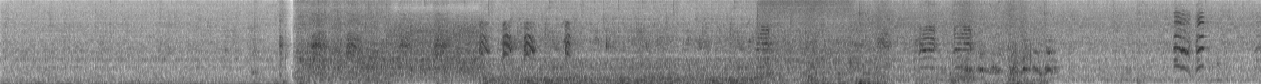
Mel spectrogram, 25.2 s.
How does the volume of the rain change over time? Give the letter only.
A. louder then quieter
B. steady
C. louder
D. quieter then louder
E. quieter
A.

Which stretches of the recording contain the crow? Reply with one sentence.
The crow can be heard from 5.5 to 11.4 s, from 15.1 to 20.9 s and from 23.4 to 25.1 s.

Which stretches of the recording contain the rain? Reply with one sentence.
The rain can be heard from 0.0 to 25.1 s.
